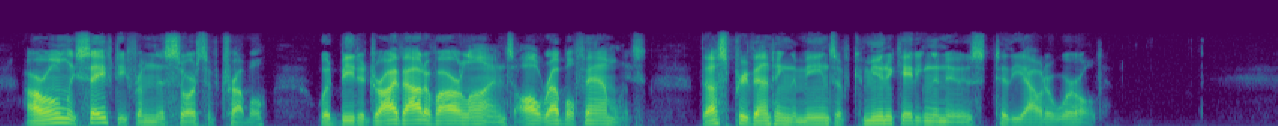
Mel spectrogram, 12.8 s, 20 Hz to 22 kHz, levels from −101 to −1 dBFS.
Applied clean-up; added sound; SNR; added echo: none; none; none; none.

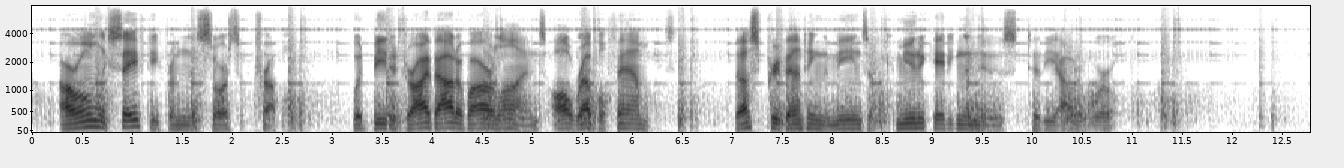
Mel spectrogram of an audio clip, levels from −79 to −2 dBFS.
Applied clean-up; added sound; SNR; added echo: neural mask model RNNoise.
